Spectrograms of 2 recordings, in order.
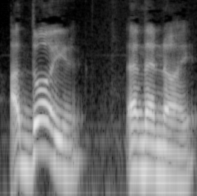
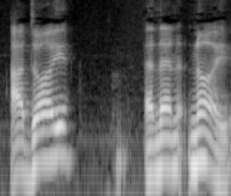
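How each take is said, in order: First: The stress is on the second-to-last syllable. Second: The stress is on the last syllable. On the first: The speaker calls it wrong. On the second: The speaker calls it right. "You have to emphasize the uh, the last syllable"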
